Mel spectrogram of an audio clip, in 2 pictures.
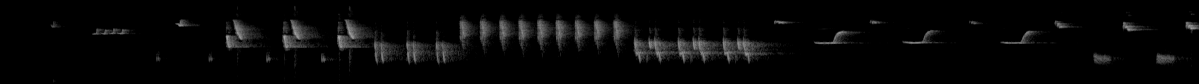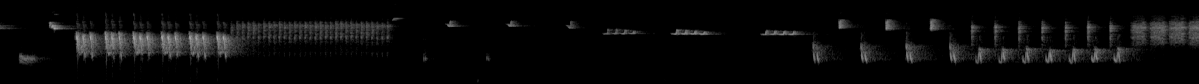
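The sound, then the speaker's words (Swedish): A nightingale sings a long, varied song of rapid repeated notes, trills and bright whistles in clear, loud phrases separated by brief pauses, with no other sounds. “Näktergal.”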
